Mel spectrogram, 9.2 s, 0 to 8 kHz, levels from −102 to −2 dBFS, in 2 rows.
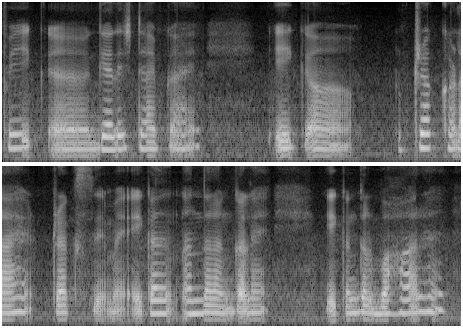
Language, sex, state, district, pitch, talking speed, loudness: Hindi, female, Chhattisgarh, Korba, 235 Hz, 145 wpm, -27 LUFS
